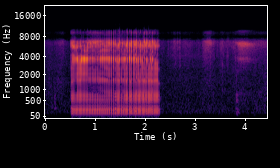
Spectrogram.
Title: Maximus snoring cutest bulldog ever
